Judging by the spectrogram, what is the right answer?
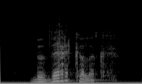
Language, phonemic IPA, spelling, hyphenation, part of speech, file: Dutch, /bəˈʋɛr.kə.lək/, bewerkelijk, be‧wer‧ke‧lijk, adjective, Nl-bewerkelijk.ogg
- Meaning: laborious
